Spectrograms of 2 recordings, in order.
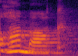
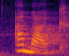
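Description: First: Said in the usual way. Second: "амак" starting on the vowel, no H; French silent H. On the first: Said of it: "але не вимовляється". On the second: Shown as a demonstration. Teacher showing the French word, H left silent. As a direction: drop the H, open "амак" on A. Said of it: "французькою".

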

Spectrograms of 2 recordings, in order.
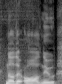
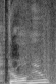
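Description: First: Said in the usual way. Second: High, rising disbelief; surprised question. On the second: Real, not acted. Gamer realizes fragments are all new, surprised. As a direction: lift "new" sharply into a question.

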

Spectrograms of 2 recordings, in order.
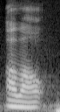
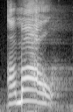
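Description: First: Said in the usual way. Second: High, loud yell of fear; panicked shout. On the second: Real, not acted. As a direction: scream it and bolt. Panicked repeat of leaving.

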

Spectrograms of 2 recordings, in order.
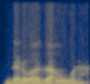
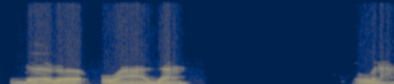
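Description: First: Said in the usual way. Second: Very slow, soft, stretched syllables; slow dictation. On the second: Shown as a demonstration. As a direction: break दरवाजा into drawn-out syllables. Teacher repeats slowly for dictation. (अगदी सावकाश, हळू आवाजात)

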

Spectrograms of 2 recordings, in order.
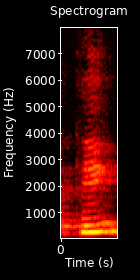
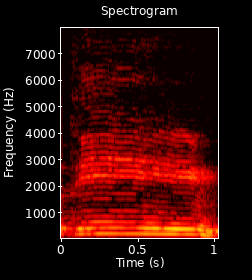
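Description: First: Said in the usual way. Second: থিংক dragged out in pieces; long drawn vowel in থিংক, ending separated; wrongly broken-up word. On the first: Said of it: "থিংকই উচ্চারণ করতে হবে". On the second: Shown as a demonstration. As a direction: stretch থিংক as if breaking it apart. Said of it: "ভেঙে ভেঙে উচ্চারণ করতে হবে না".

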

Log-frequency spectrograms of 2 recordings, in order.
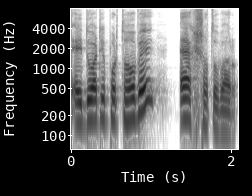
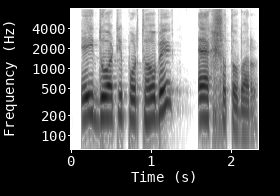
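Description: The two takes are said the same way.

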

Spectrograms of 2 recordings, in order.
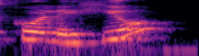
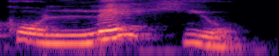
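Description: First: Colegio slowly, stress shifted onto GIO, rising; misplaced final stress. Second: Colegio said slowly with LE stressed; teacher's slow model of co-LE-gio; stress on middle syllable. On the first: Retold or imitated. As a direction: ask it as cole-GIÓ. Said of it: "¿Tú dices colegio?". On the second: Shown as a demonstration. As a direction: lean hard on LE in colegio. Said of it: "yo digo colegio".

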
